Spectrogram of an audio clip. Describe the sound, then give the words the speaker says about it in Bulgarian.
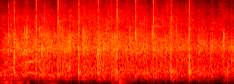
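An audience applauds at a comedy roast, with dense, lively clapping that stays steady throughout and has a few sharper individual claps standing out. “Дайте аплодисмент за капитана.”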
